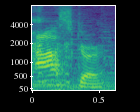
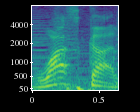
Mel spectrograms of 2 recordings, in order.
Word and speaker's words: Wascal: got um I have a cousin whose name is wasal not not Oscar no wascal we thought it was a nickname until we were about 15 and we were like yo bro that's a real name how do you spell it w a s c a l wascal so it's not Oscar and it's not rascal yeah no and I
